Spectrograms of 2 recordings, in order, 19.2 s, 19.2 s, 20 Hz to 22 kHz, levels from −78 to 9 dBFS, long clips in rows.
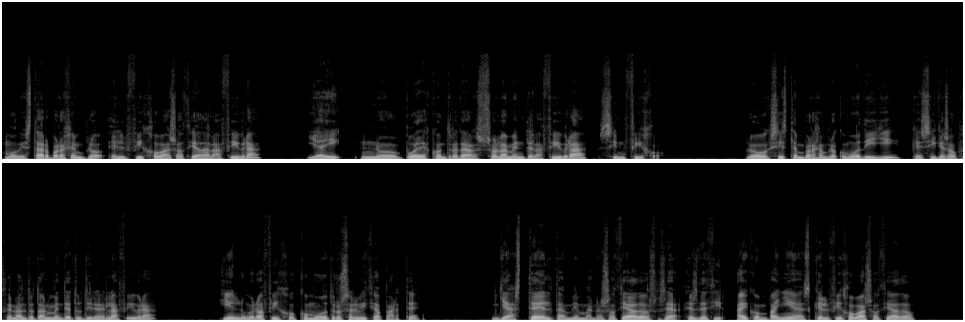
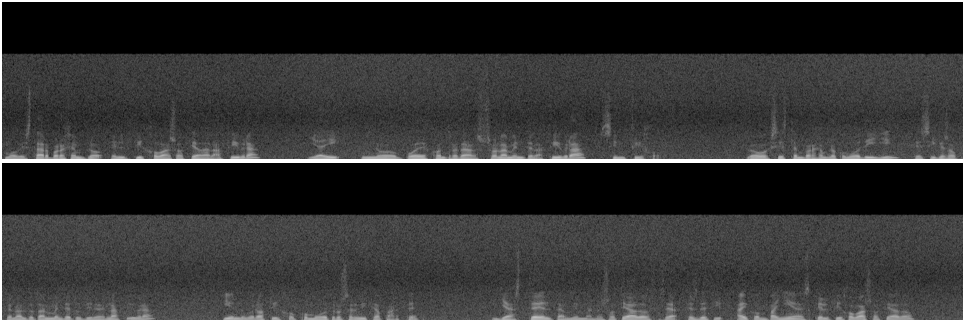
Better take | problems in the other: first | hiss; noticeable; throughout; 10 dB below the speech

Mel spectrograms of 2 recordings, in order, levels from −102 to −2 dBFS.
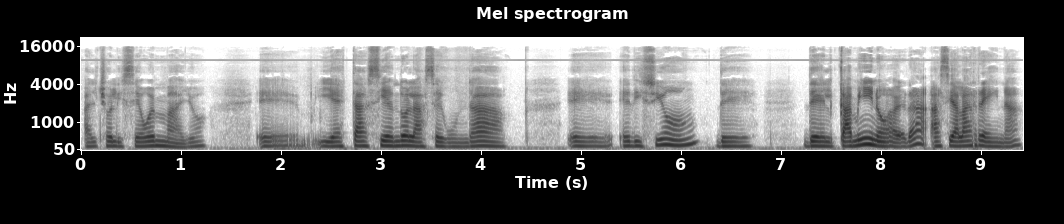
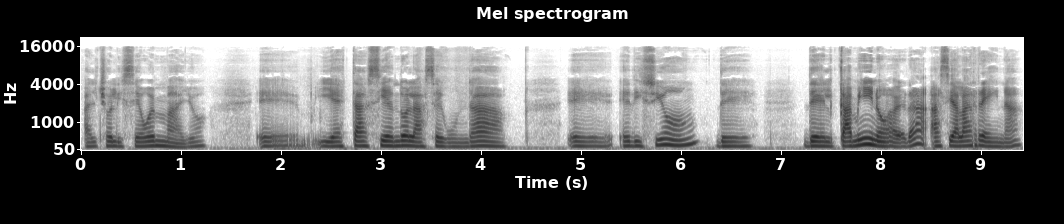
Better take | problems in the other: second | high-pitched whine; faint; throughout; 9.5 kHz, 35 dB below the speech

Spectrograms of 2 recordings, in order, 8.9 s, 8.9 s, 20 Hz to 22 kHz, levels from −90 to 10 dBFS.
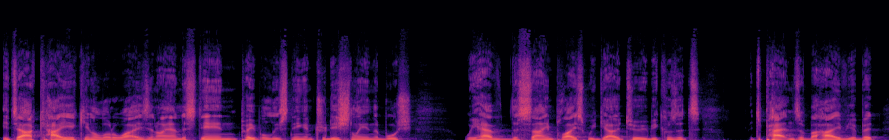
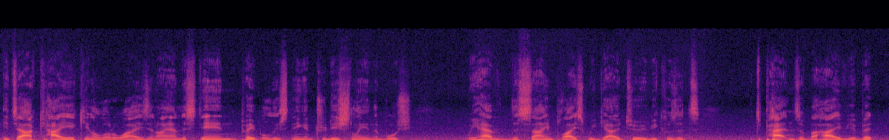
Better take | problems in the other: first | hiss; noticeable; throughout; 20 dB below the speech

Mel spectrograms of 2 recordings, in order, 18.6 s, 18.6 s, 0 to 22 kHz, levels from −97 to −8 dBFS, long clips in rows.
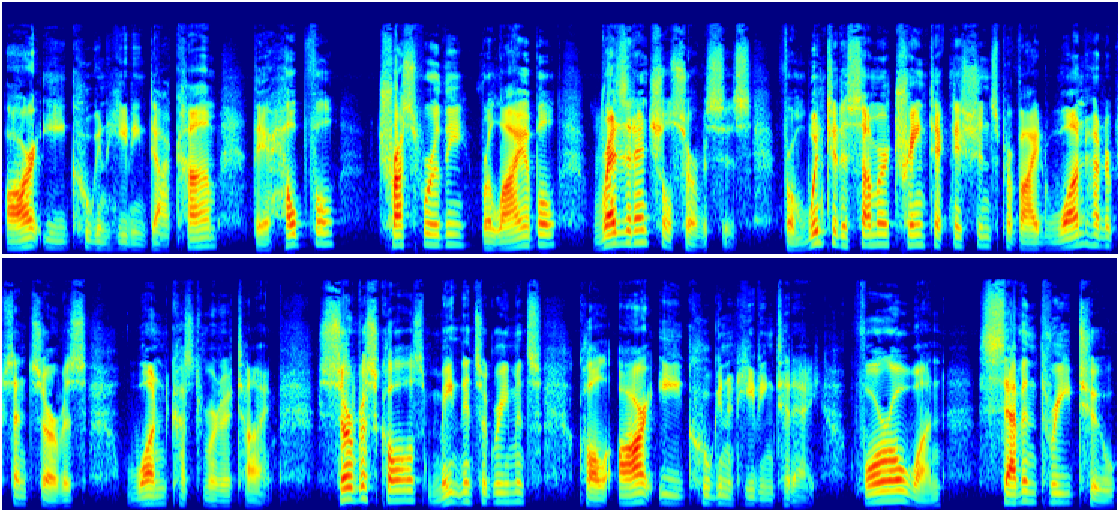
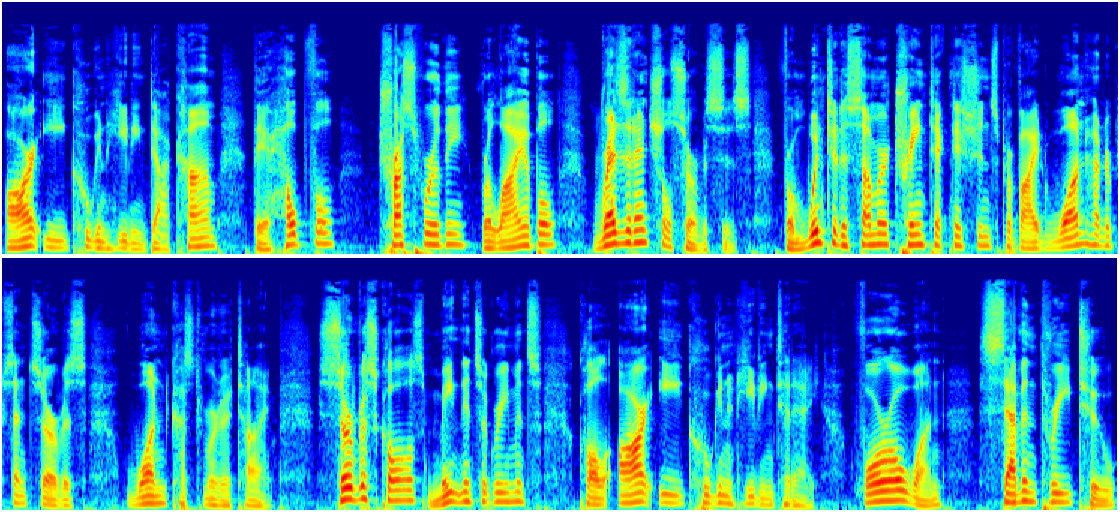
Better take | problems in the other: second | thin; very; fading below 550 Hz

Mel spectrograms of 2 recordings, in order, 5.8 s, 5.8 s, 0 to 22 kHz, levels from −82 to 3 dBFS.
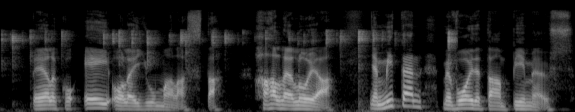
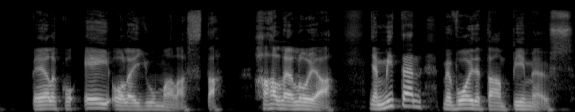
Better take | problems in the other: second | keyboard typing; noticeable; until 4.5 s; peak 7 dB below the speech

